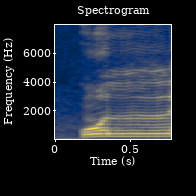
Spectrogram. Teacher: kemudian huruf lam sukunnya tipis, ya. Kul, huruf lamnya tidak menjadi tebal seperti huruf qaf.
